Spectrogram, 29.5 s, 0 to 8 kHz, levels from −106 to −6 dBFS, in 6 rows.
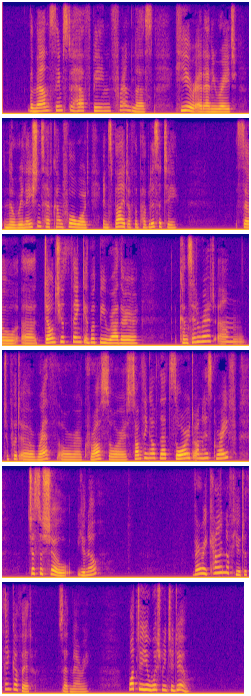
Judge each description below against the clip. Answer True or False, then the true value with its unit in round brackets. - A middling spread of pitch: False (6.3 semitones)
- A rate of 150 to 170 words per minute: False (140 wpm)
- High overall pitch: True (255 Hz)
